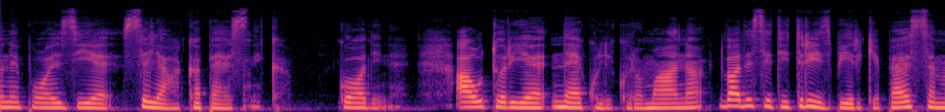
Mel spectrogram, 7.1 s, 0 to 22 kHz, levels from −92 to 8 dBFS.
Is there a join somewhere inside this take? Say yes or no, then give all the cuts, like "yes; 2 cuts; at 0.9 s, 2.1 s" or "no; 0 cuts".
yes; 2 cuts; at 2.5 s, 5.3 s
